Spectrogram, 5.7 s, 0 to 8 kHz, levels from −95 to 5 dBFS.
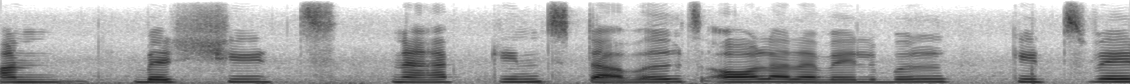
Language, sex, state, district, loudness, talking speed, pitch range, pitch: English, female, Maharashtra, Gondia, -17 LUFS, 105 wpm, 230-255 Hz, 240 Hz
